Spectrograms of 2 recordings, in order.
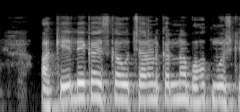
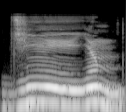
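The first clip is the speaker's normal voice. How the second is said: कथम न ज्ञेयम very slowly; slow Sanskrit drill; slow recitation; much slower than usual. Shown as a demonstration. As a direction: draw out each word for learners. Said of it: "ज्ञेयम नहीं".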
